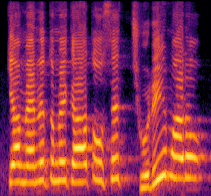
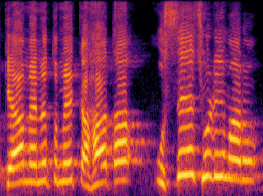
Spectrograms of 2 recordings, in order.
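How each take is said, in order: First: The stress is on छुरी. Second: The stress is on उसे.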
